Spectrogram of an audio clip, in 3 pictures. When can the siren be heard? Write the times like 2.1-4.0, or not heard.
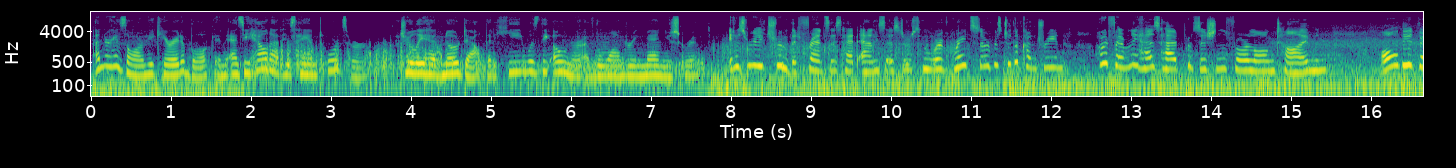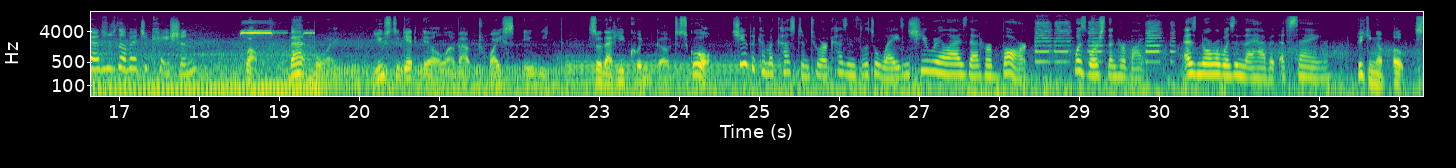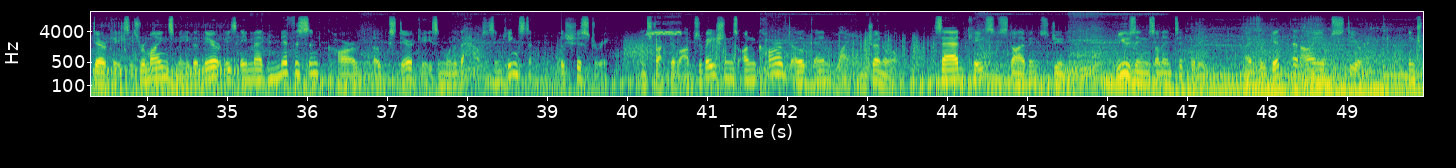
not heard.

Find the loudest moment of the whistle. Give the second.
19 s.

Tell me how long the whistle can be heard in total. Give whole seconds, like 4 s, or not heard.
2 s.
